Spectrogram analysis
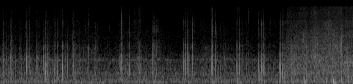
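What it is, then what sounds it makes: Leather jacket. A shiny black leather jacket has its surface scratched and tapped with long pink nails. Soft, dry scratching and crackling run under many quick, sharp taps that stand out in clusters. The sound is quiet and close, with a brighter rustle building near the end.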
